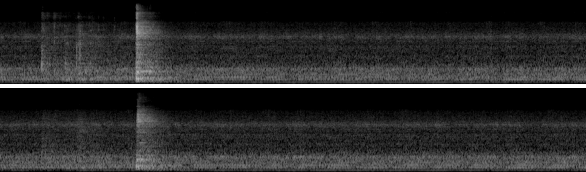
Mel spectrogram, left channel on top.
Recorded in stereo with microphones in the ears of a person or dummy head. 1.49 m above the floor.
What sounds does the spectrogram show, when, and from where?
0.4 s keys jangling: 45° left (ahead or behind), 1.1 m; by 1.6 s 65° left (ahead or behind), 1.6 m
